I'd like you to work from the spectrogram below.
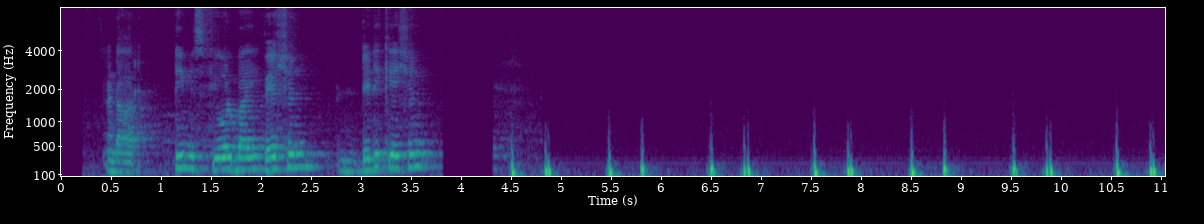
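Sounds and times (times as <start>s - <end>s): heartbeat double thump: 4.4s - 11.0s.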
